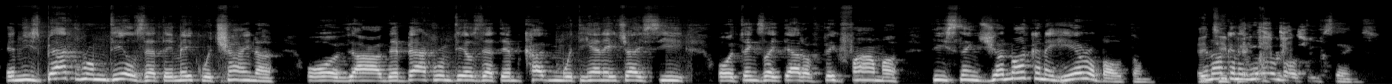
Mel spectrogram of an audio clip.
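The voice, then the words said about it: Boston accent. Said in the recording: “You from Boston? ... the accent gave it away ... I can pick out a Boston ear pretty easily”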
